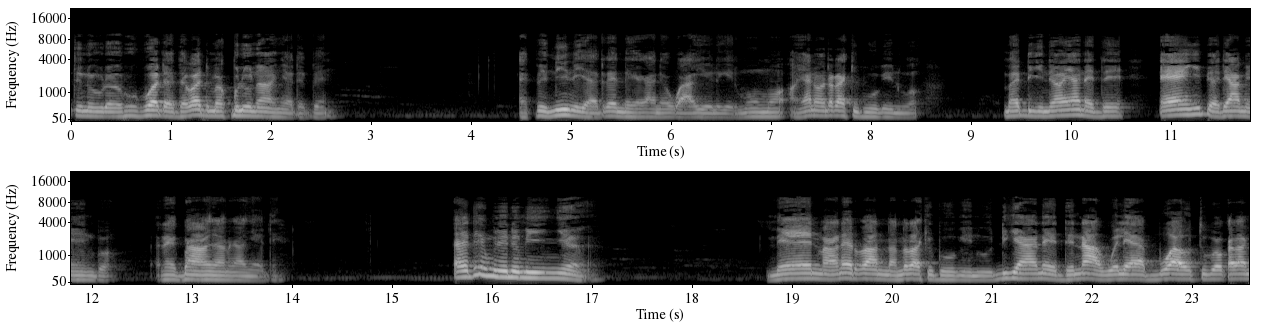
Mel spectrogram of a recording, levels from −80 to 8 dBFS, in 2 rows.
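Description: From start to finish the speech sounds dull and smeared, with a fizzy, warbling texture on sibilants and nothing above 9.8 kHz. This is clearly audible AAC compression damage, likely from AAC-LC at a low bitrate, one that fits roughly 32 kbps, forcing a lowered cut-off.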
